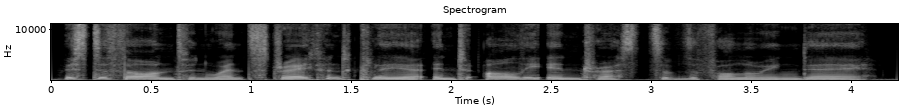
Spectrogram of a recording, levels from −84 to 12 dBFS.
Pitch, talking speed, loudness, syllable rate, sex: 200 Hz, 200 wpm, -18 LUFS, 5.2 syllables/s, female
